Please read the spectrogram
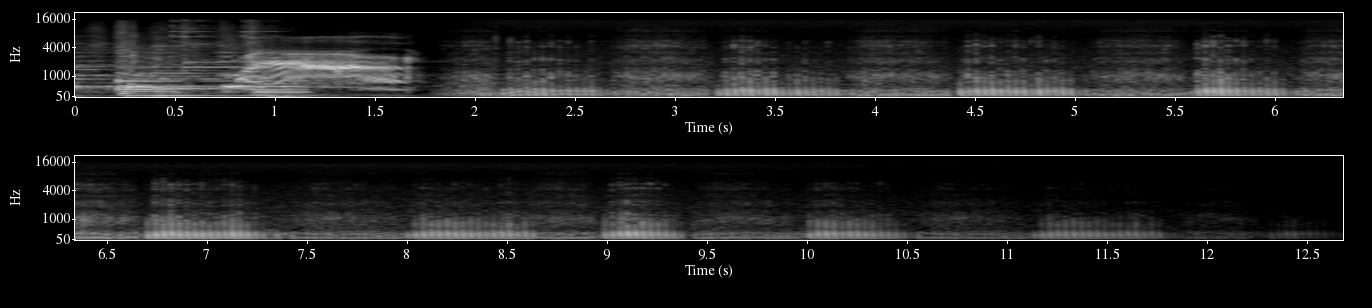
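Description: A short bit of outro music ends about two seconds in, then a domestic cat purring, the purr swelling and fading about once a second with each breath.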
